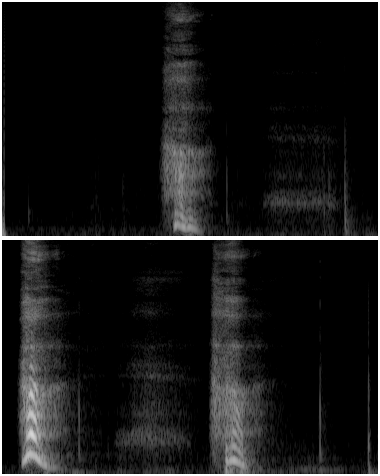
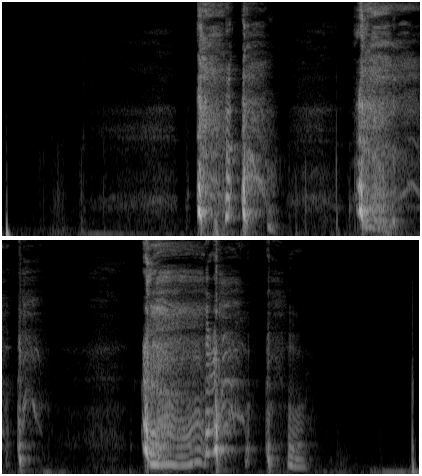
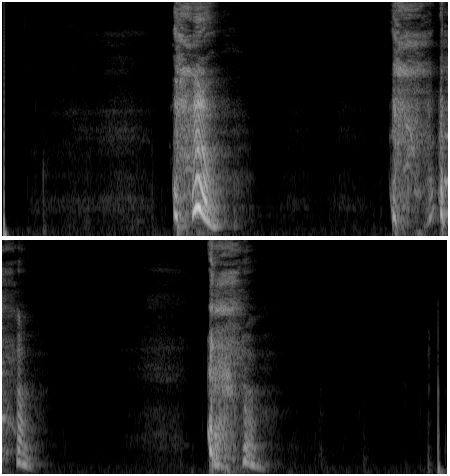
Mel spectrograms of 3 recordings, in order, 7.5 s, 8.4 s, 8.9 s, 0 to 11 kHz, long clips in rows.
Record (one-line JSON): {"exhalation_length": "7.5 s", "exhalation_amplitude": 32767, "exhalation_signal_mean_std_ratio": 0.17, "cough_length": "8.4 s", "cough_amplitude": 15079, "cough_signal_mean_std_ratio": 0.33, "three_cough_length": "8.9 s", "three_cough_amplitude": 27810, "three_cough_signal_mean_std_ratio": 0.24, "survey_phase": "alpha (2021-03-01 to 2021-08-12)", "age": "65+", "gender": "Male", "wearing_mask": "No", "symptom_none": true, "symptom_onset": "11 days", "smoker_status": "Ex-smoker", "respiratory_condition_asthma": false, "respiratory_condition_other": false, "recruitment_source": "REACT", "submission_delay": "11 days", "covid_test_result": "Negative", "covid_test_method": "RT-qPCR"}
